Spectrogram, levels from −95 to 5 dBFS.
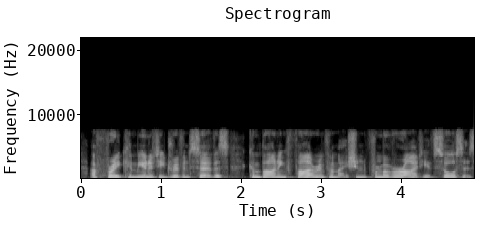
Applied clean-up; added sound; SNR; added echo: none; none; none; none.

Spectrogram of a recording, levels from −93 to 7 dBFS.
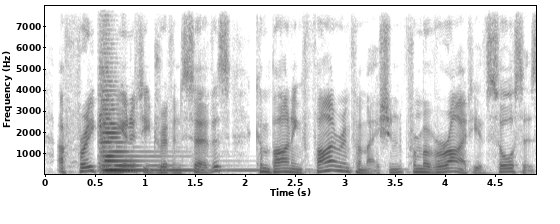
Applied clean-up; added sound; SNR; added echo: none; Bowed string instrument; -4 dB; none.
